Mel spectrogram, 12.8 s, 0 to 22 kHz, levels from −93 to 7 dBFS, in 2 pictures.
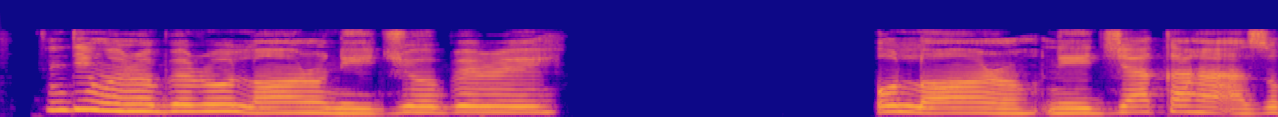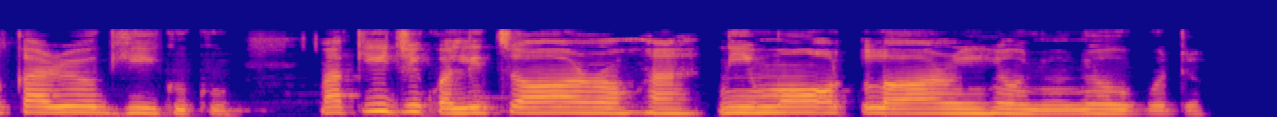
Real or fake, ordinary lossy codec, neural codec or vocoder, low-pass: real; none; none; 7.2 kHz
